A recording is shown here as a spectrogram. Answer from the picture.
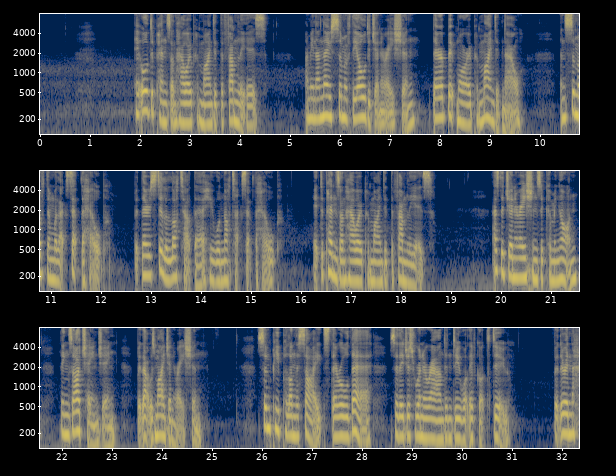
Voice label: voiceover; Pathfinder; improving support carers somali and gypsy and traveller communities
